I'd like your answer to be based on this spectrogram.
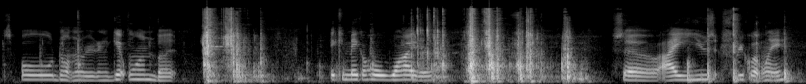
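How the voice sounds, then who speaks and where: A woman giving a casual, rambling tour of her home electronics workshop, talking quickly and interrupting herself as she films with a handheld phone. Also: medium pitch, little pitch movement, heavy background noise. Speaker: electronics hobbyist vlogger. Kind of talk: casual unscripted shop tour. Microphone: handheld phone camera.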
